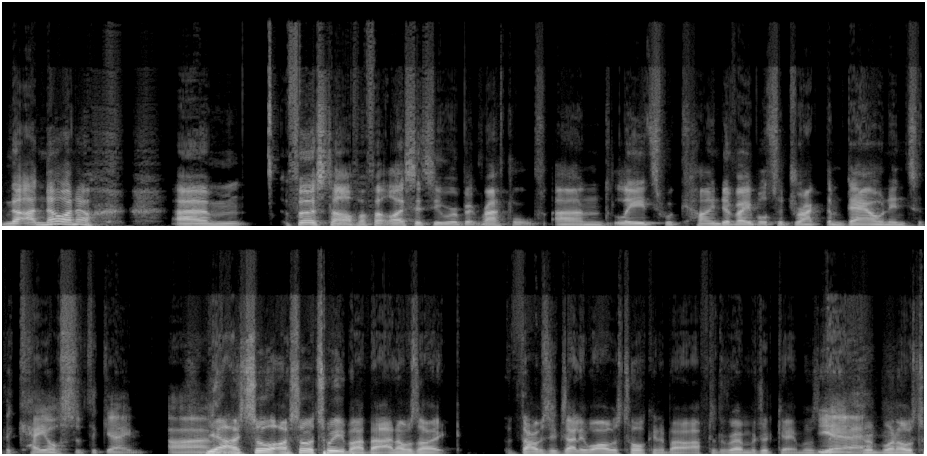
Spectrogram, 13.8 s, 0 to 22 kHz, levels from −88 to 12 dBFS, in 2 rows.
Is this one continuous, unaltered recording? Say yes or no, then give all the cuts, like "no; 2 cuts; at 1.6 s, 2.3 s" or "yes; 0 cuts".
no; 1 cut; at 2.1 s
